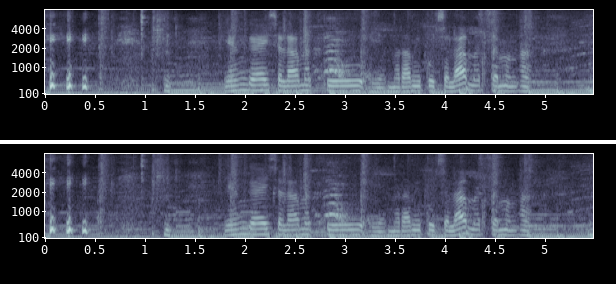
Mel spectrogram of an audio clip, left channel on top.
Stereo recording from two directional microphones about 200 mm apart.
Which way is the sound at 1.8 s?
5° right (ahead or behind).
